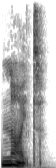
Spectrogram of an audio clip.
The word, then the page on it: knight: British English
